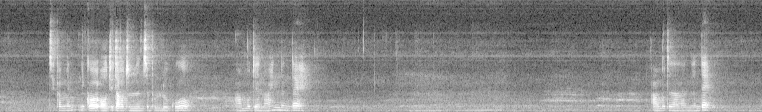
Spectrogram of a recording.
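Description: A young girl talks calmly close by, in short bursts.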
